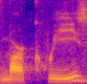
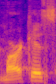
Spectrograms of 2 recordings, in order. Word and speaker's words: Marquise: last night I think they introduced Bolden as Marquise Bolden and not Marcus.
